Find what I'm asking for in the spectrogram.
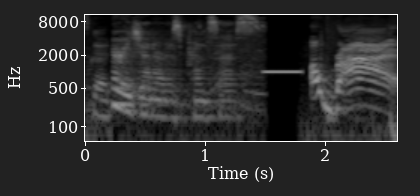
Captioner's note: color bars beeping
